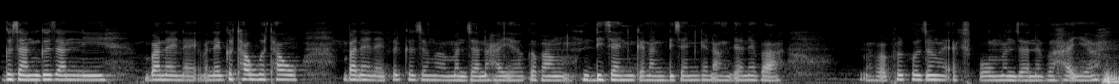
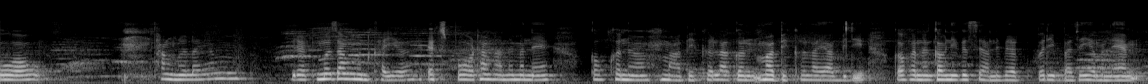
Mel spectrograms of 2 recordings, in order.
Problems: low volume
